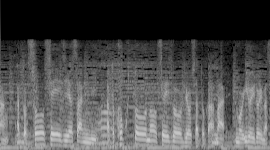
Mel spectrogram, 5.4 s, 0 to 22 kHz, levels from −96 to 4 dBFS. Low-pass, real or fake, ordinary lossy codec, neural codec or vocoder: 7.2 kHz; real; none; none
